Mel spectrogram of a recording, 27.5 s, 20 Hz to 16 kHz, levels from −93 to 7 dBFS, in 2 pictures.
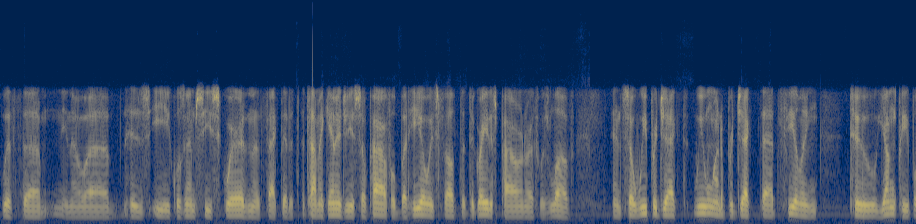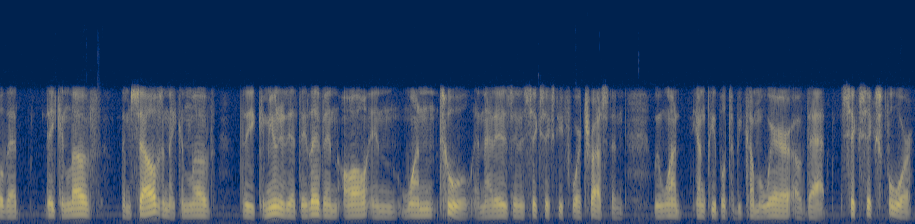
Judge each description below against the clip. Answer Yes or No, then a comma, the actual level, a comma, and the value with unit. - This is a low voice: Yes, very low, 85 Hz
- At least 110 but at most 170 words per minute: No, average, 180 wpm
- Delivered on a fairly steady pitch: Yes, narrow, 2.0 semitones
